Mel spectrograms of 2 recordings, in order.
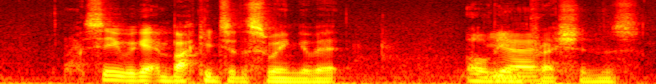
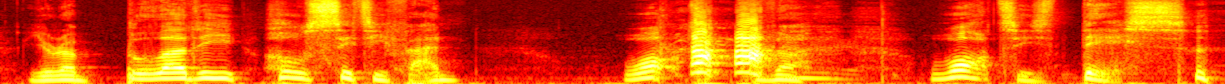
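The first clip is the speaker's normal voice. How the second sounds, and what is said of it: Imitates another person's voice. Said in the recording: “That was actually a really good Regal impression.”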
